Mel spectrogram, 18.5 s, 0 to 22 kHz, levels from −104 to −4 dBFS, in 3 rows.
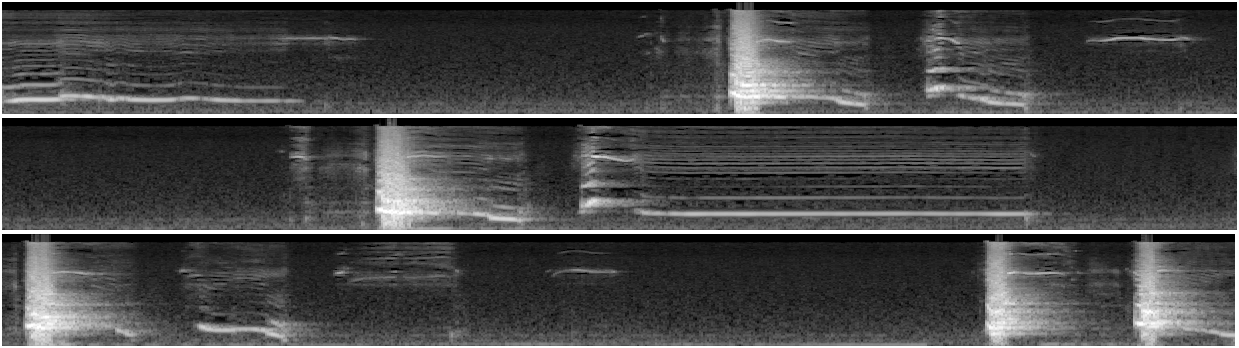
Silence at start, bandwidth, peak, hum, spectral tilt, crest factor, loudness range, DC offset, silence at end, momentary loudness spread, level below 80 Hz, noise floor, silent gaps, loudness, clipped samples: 0.05 s; 16 kHz; 0 dBFS; none; -2 dB/octave; 20 dB; 19 LU; under 0.1%; 0 s; 27 LU; -52 dBFS; -63 dBFS; none; -12 LUFS; under 0.1%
